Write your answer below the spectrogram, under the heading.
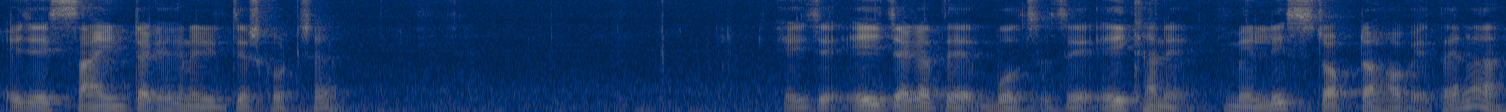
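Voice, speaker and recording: A man's voice: fairly low pitch, a little mellow, a little hiss or hum. A male teacher whose first language is Bengali, leading a live phonetics lesson, explaining step by step and checking in with his students. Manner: reads English text aloud slowly. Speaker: English teacher. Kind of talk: live online class lecture.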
